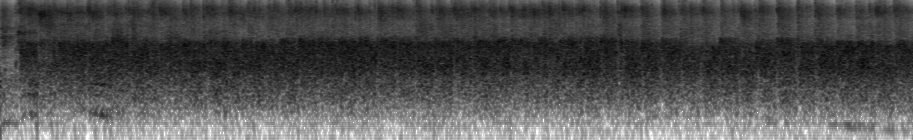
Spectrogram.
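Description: An audience claps steadily in a room.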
